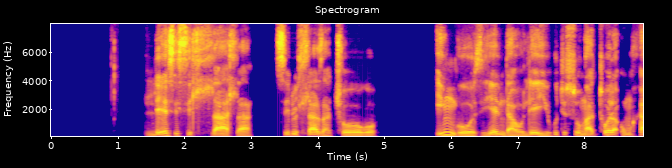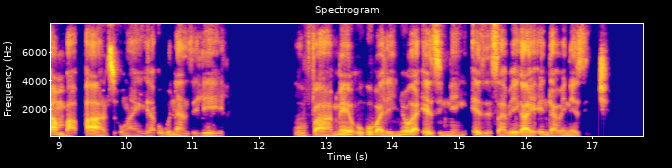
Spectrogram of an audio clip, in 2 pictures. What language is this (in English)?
North Ndebele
